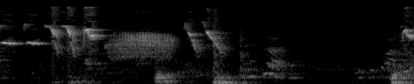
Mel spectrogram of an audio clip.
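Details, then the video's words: Belgian canary singing its distinctive song: bright high twittering notes and quick trills, a sustained buzzy passage, then more sharp chirps after a brief pause, with faint low background sounds. "canto diferenciado desse canário belga"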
